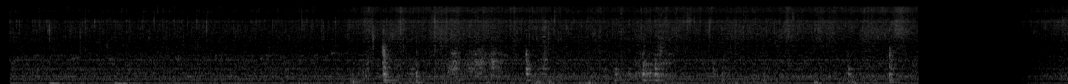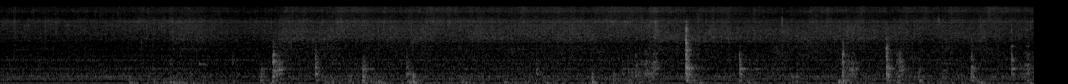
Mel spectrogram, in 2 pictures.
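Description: Sliced carrots and onion, later with zucchini, sizzling in butter and oil in a nonstick frying pan, with a spatula stirring and knocking against the pan in scattered sharp clicks. The sound cuts out completely for about a second partway through.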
